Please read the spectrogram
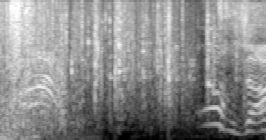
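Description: A wooden chair smashed over a man's back: a sudden loud crash of breaking wood right at the start that dies away within about half a second, with a man's yell as it lands. A man's voice comes in near the end.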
